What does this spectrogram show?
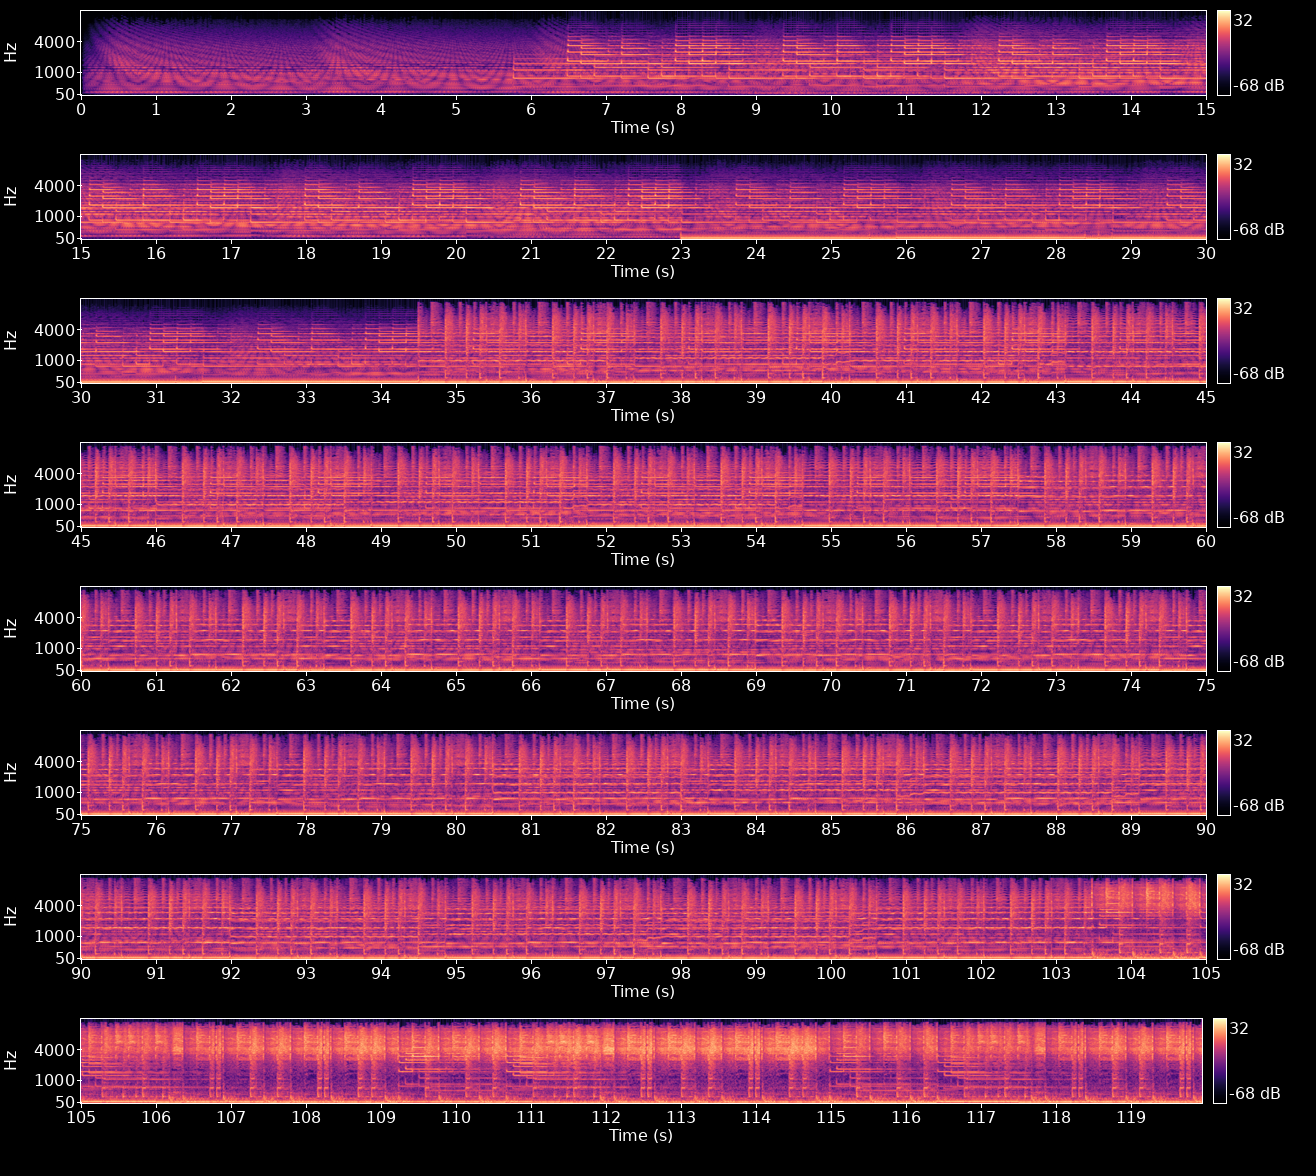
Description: Funky Very Happy
But it wouldn't suit CNC:Rather suits a arcade game.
